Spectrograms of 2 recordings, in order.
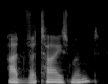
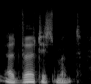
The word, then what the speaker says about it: advertisement: It's got two pronunciations. neither of them is wrong, right or wrong. It's just your personal preference. So some people say advertisement, mm-hmm. and some people say advertisement, and mm. they're both right.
